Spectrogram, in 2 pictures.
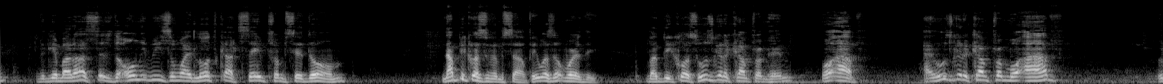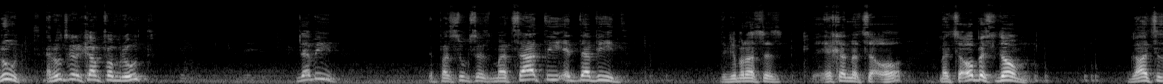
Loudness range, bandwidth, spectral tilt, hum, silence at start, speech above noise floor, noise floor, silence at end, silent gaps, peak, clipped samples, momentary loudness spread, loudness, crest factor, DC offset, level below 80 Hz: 4 LU; 17 kHz; -7 dB/octave; none; 0 s; 34 dB; -53 dBFS; 0 s; none; 0 dBFS; under 0.1%; 14 LU; -21 LUFS; 20 dB; under 0.1%; -58 dBFS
